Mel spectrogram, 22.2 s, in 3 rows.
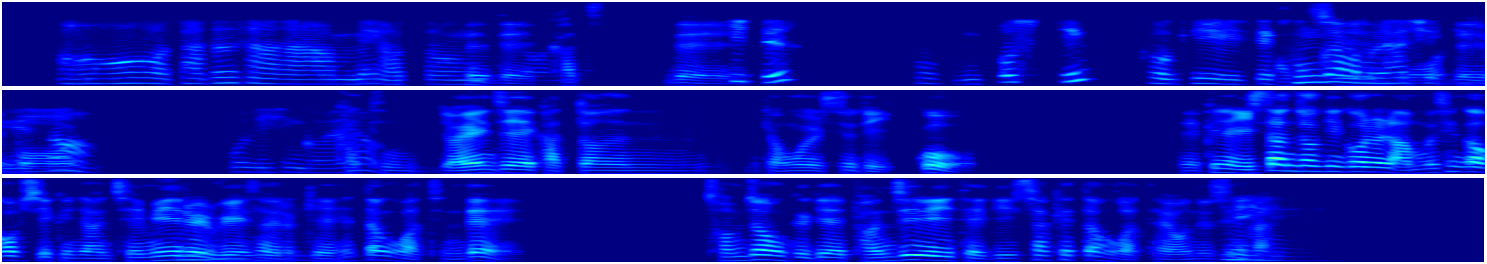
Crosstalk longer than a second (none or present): present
